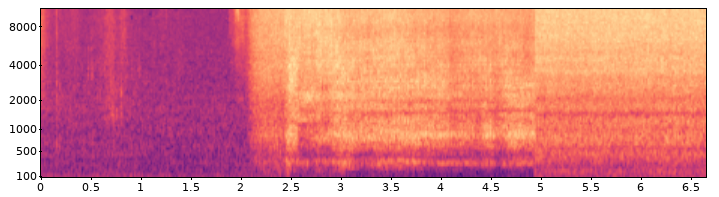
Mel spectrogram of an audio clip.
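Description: Garden hose spray nozzle shooting a strong jet of water into a plastic bucket, a steady hissing splash that starts about two seconds in.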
